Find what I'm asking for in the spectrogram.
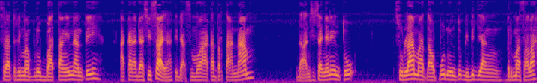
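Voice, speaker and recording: A man at a medium pitch and a very fast pace. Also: fairly even intonation, dry, close sound with no echo. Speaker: oil palm farming YouTuber. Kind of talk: tutorial.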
